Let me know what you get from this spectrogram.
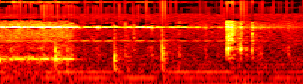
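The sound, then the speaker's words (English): A telephone at Harry's Diner rings with a steady, shrill electric tone that runs through most of the moment, broken by a few sharp knocks and a brief rattling burst near the end. No one speaks. “Don't touch that phone. Hey, you. Me? Yeah, answer it.”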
